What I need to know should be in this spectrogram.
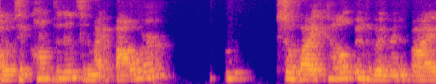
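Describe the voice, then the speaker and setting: Speaking at a fairly low pitch with ordinary variation, a woman has a dark, mellow tone. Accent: American. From outside the US, came to US as a teenager. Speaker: nonprofit founder, workshop host. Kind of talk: workshop talk, personal story. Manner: halting, many fillers.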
